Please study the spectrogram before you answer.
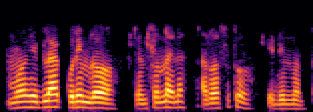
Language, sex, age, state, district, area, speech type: Assamese, male, 18-30, Assam, Barpeta, rural, conversation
